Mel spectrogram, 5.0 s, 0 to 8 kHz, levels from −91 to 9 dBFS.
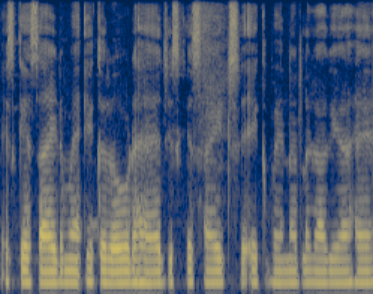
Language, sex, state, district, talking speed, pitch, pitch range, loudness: Hindi, male, Jharkhand, Deoghar, 180 wpm, 120 Hz, 120-125 Hz, -17 LUFS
